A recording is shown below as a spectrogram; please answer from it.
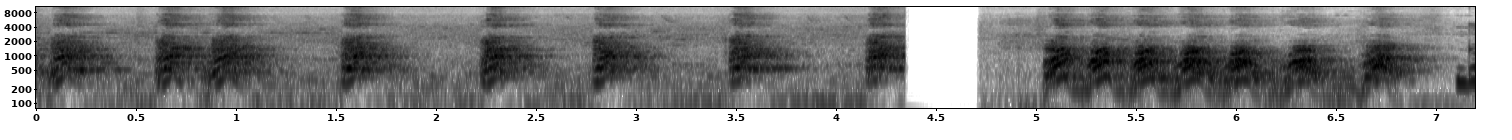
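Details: Leo, a pet German Shepherd on alert duty right after a bath, barks in loud, rapid bursts, several sharp barks with a brief gap before a faster run of repeated barks.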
